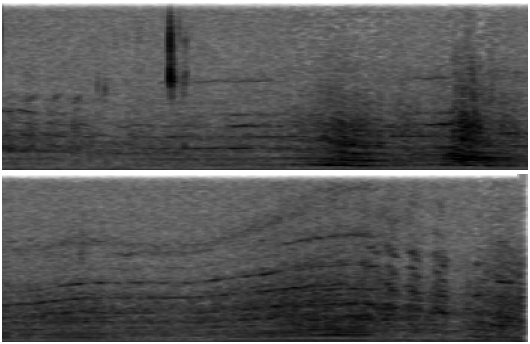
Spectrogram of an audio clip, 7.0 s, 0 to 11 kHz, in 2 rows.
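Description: Porsche 911 Cup car of 2017 in Assetto Corsa at the Barcelona circuit, its engine droning steadily up close with rising and falling revs through gear changes, a continuous mid-pitched hum throughout.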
